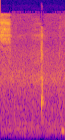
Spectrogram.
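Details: Newborn baby boy hiccuping: a single short, sharp hiccup with a softer catch just after, over quiet room noise.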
